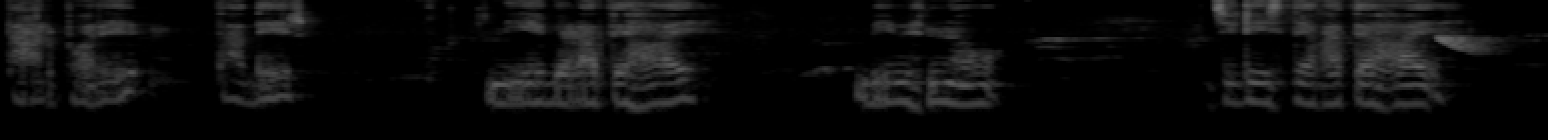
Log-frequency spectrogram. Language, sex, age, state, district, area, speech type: Bengali, female, 60+, West Bengal, Uttar Dinajpur, urban, spontaneous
